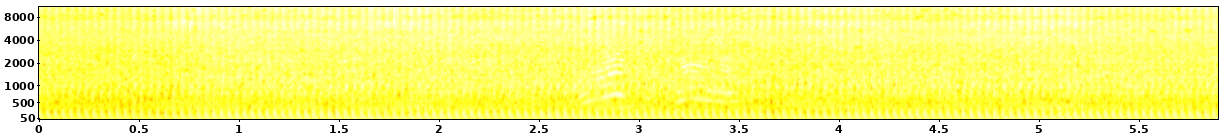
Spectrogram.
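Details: Kohler single-cylinder riding mower from an auction, started by jumping the starter because the solenoid clicked but gave no crank: a low, steady thrum with even firing pulses and no knocks or misses, running normally; starter solenoid suspected.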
